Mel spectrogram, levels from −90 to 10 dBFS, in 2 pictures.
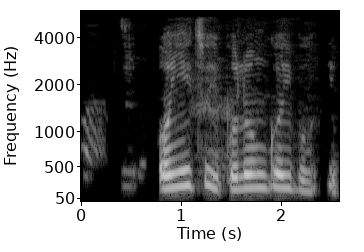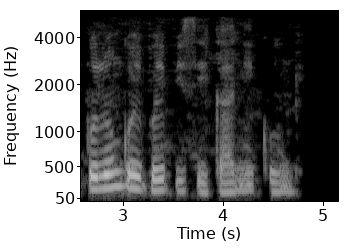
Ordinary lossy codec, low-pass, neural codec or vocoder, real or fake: MP3, 48 kbps; 5.4 kHz; none; real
